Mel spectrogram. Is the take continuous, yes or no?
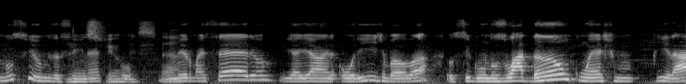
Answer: yes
